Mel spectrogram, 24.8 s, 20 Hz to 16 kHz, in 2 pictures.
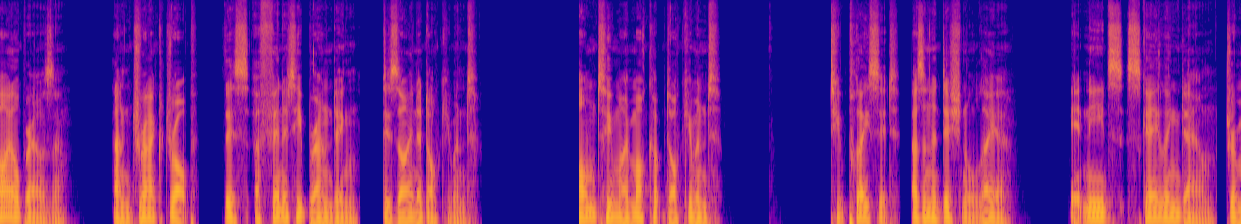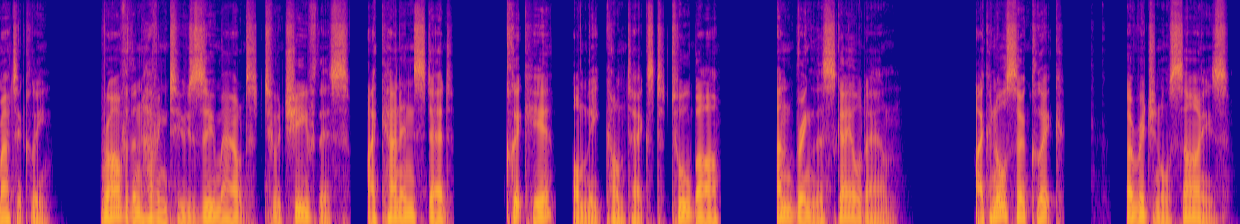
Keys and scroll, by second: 4.8 super+Tab, 5.8 super+Tab.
